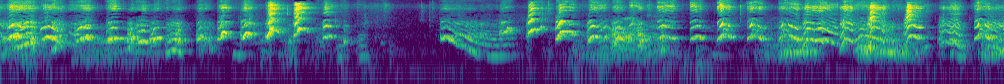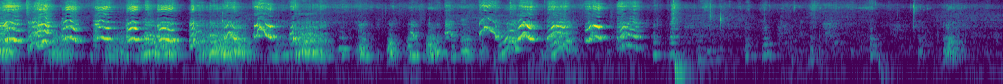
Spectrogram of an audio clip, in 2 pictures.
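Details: Springer Spaniel and Jack Russell cross, offspring of a female Springer Spaniel and a male Jack Russell, giving a rapid, irregular stream of sharp yelps and barks with a few growly, whining notes, about three per second, nearly continuous for twenty seconds.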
